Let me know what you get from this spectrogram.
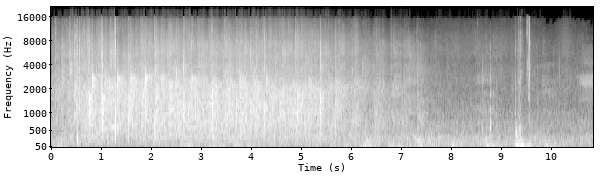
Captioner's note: applause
